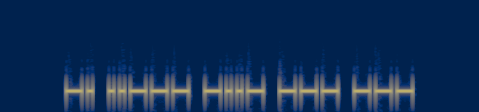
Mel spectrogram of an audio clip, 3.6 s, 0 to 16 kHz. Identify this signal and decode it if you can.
Morse code, heard as a keyed tone, about 32 wpm, 700 Hz. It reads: N2XOO
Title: USA Call Signs - 5 Characters - 2x Character Spacing - 30wpm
